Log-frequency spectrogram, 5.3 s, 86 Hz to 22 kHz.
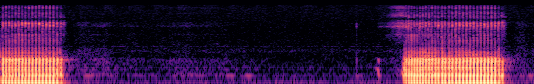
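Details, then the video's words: French Bulldog named Rolly asleep and snoring: a harsh, rattling low snore ends, a quiet gap of about three seconds follows, then another rasping snore of about a second. "French Bulldog Snores Hard For 10 Minutes"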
